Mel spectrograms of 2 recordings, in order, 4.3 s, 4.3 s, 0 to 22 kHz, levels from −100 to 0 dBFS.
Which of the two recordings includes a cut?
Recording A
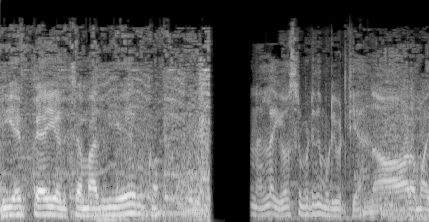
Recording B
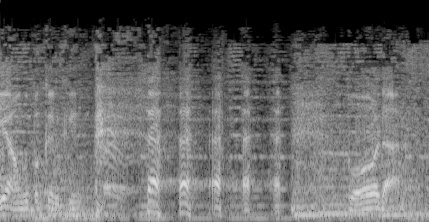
A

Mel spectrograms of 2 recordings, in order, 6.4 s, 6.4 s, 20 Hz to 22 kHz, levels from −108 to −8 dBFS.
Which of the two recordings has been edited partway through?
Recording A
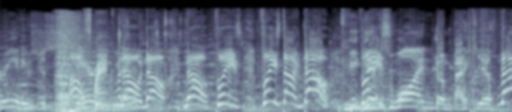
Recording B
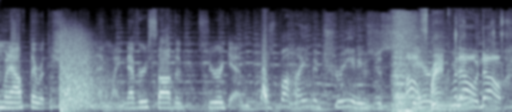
B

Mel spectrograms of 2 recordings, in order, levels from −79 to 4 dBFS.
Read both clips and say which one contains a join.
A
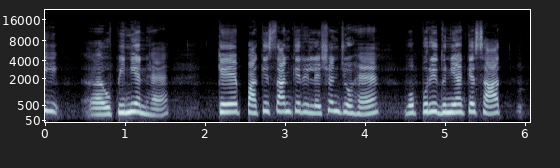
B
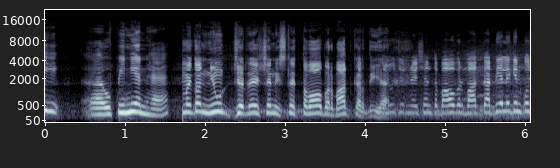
B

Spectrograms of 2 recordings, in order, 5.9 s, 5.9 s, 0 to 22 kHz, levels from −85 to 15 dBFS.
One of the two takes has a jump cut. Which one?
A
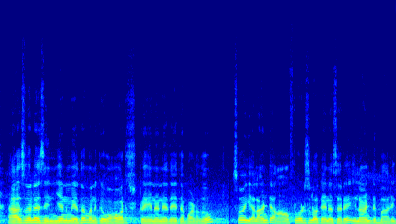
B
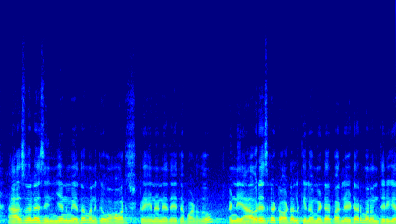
A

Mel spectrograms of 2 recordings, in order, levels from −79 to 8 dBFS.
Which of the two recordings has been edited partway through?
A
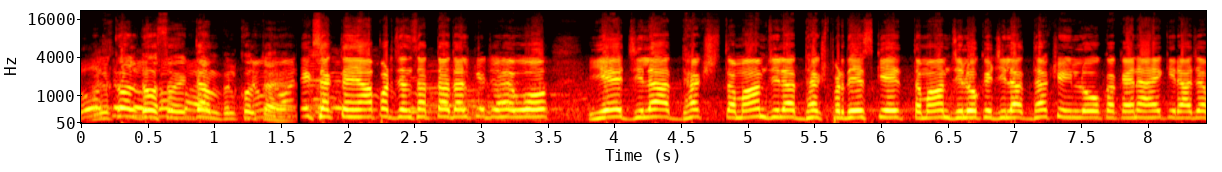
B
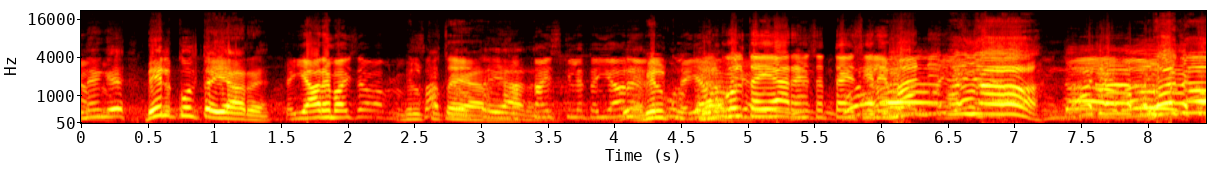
A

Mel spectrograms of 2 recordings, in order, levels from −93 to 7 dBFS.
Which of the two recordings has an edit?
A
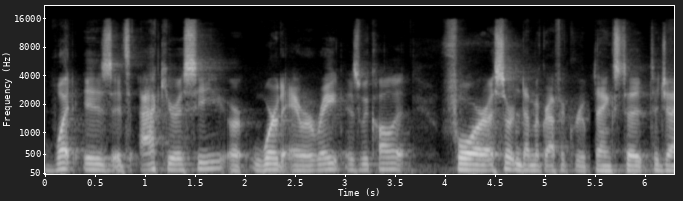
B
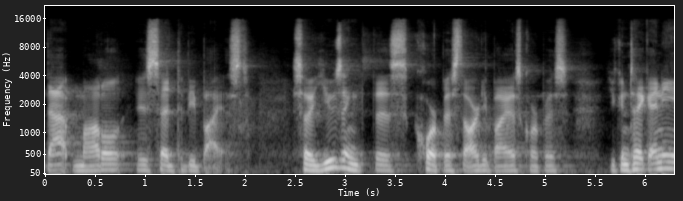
A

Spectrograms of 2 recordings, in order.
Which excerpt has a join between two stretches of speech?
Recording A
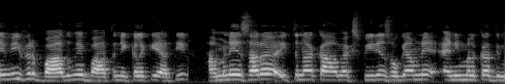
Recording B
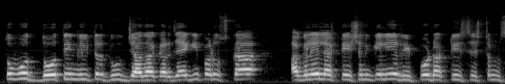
A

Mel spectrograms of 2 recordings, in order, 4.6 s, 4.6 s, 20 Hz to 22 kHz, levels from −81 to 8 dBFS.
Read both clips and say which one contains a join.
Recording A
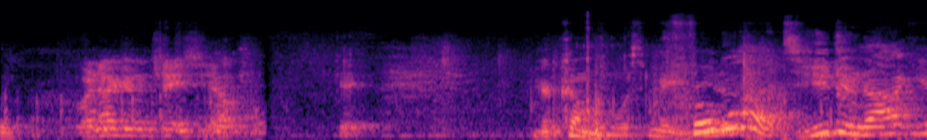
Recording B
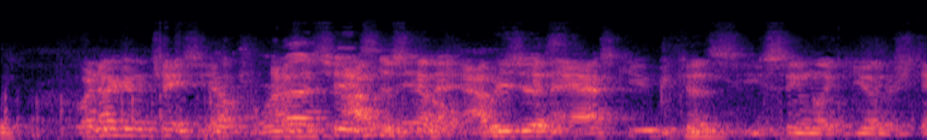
A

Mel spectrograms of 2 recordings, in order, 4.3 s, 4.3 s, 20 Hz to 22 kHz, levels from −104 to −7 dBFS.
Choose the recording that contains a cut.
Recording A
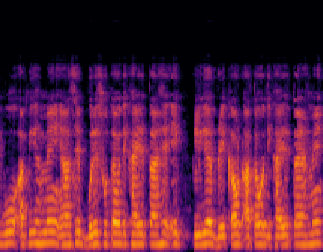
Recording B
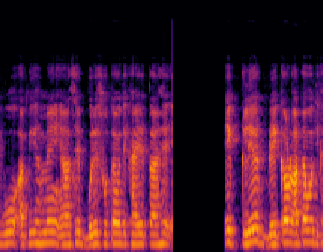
B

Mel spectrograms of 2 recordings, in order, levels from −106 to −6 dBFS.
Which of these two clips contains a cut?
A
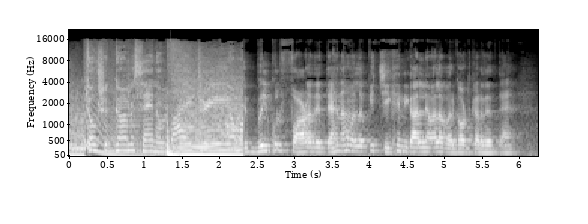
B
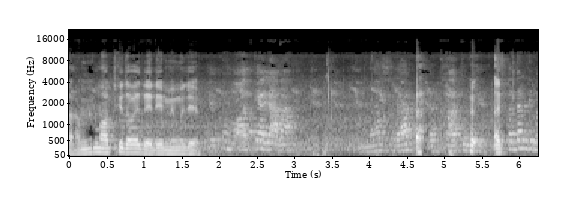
A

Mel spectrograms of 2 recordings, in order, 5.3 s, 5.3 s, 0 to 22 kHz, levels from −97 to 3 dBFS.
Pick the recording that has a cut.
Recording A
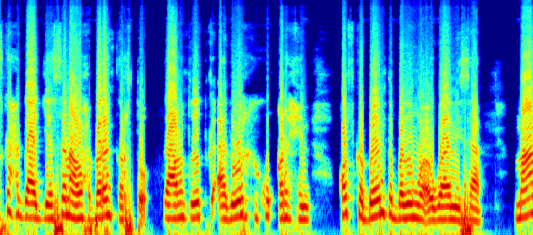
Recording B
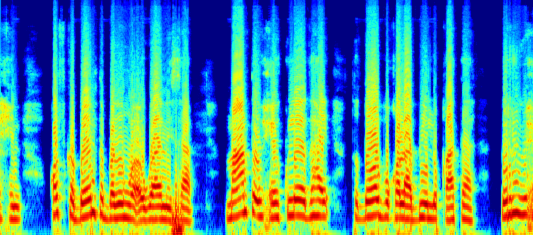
A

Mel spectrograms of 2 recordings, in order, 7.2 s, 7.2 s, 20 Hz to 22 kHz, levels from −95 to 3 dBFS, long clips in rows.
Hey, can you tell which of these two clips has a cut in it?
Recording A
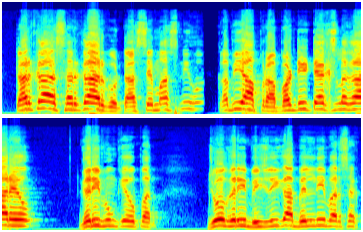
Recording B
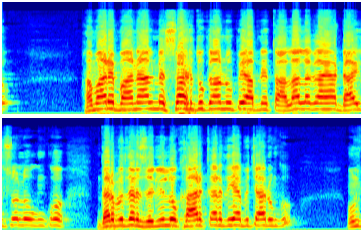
A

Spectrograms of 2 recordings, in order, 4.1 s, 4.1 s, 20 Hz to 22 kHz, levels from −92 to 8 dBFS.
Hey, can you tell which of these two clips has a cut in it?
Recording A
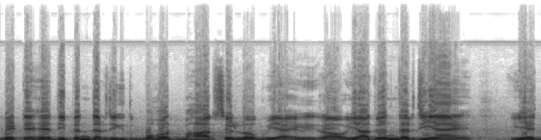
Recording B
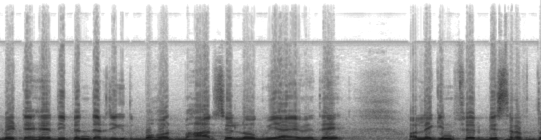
A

